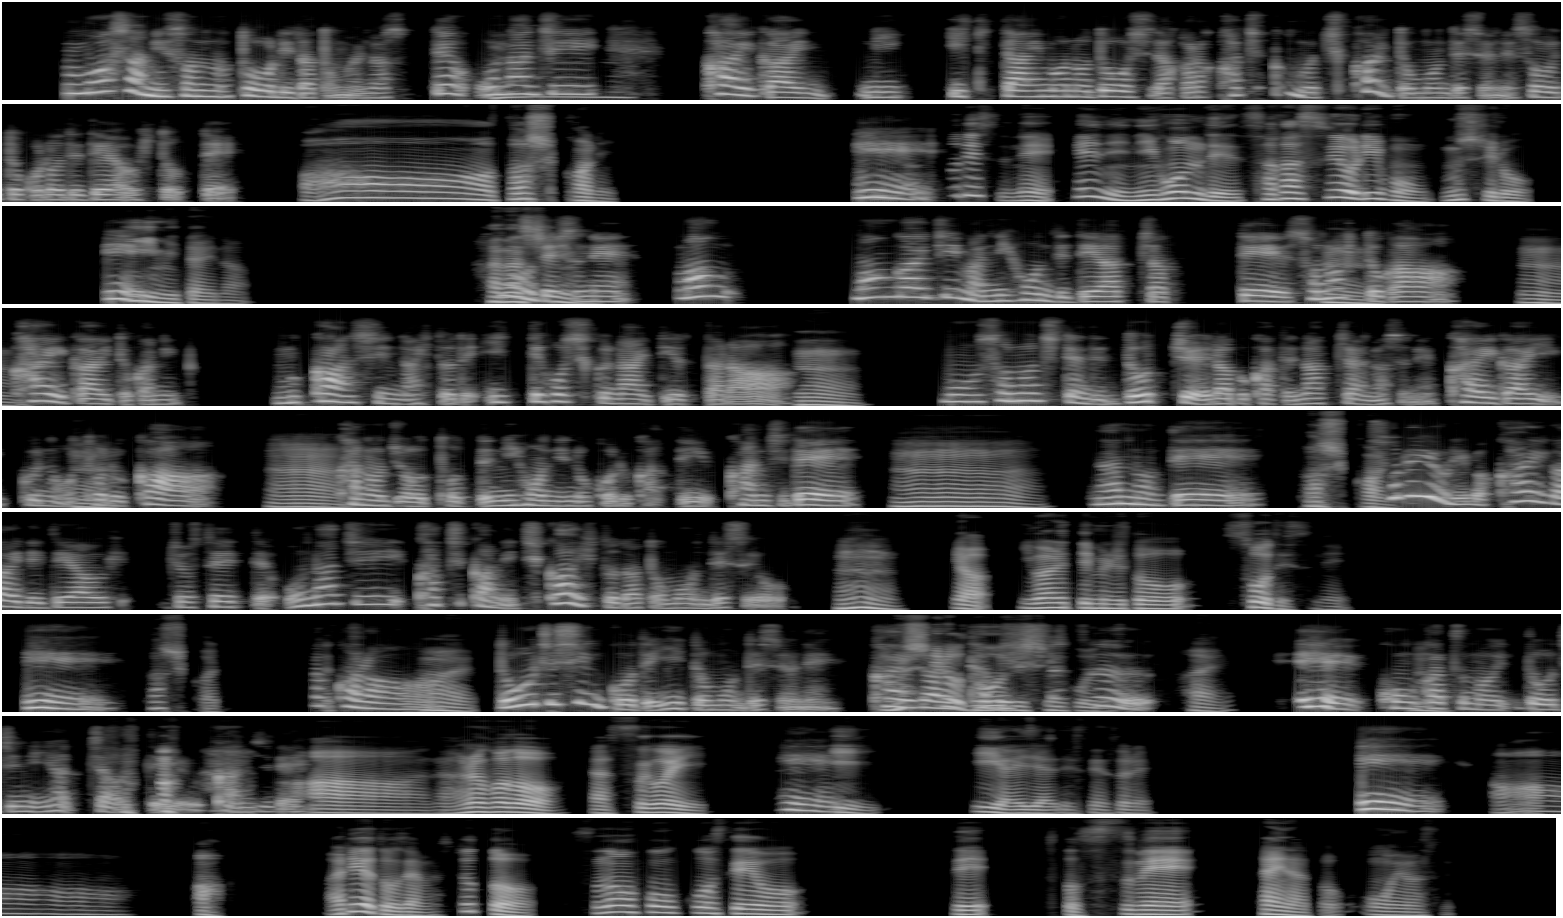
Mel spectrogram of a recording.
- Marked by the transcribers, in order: unintelligible speech; chuckle
- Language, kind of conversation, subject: Japanese, advice, 大きな決断で後悔を避けるためには、どのように意思決定すればよいですか？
